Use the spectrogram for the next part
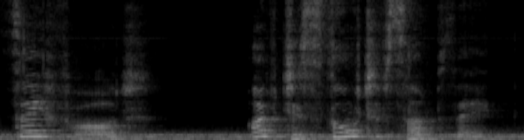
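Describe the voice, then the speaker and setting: A woman's voice: on the high side, huge pitch swings, measured pace, creaky, full character voice. A woman playing a level-headed, no-nonsense spacefarer in an amateur audio drama, matter-of-fact and patient. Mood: patient, firm. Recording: noticeable background noise.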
